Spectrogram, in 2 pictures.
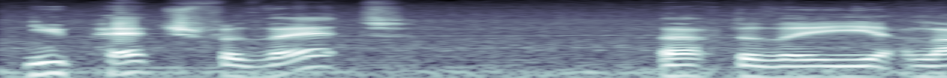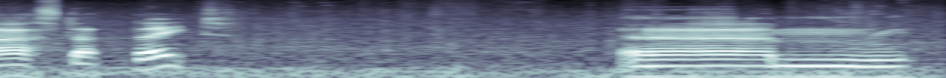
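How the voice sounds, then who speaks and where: A man with a New Zealand accent chatting through a game live stream in a relaxed, rambling way with lots of fillers, his nose a bit stuffed up. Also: mid-range voice, slight background noise. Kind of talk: casual live-stream commentary.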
